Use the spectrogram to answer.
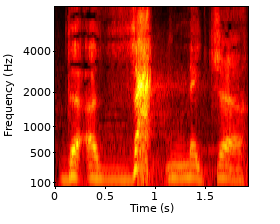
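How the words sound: The phrase is said with lively enthusiasm. The speaker calls it right. "put some enthusiasm on it"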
